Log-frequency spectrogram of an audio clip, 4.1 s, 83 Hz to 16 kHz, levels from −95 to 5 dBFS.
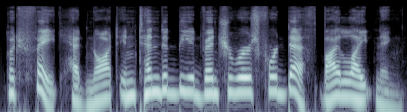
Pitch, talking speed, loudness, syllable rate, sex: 175 Hz, 160 wpm, -18 LUFS, 4.3 syllables/s, male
